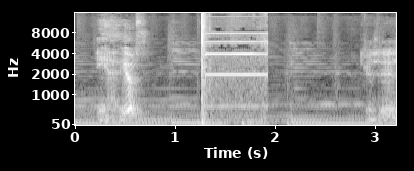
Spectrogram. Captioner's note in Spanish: pitido fuerte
